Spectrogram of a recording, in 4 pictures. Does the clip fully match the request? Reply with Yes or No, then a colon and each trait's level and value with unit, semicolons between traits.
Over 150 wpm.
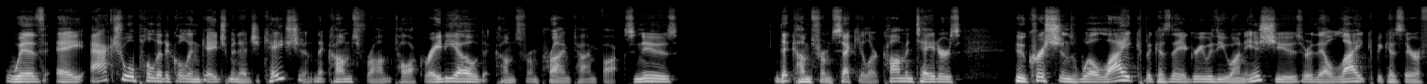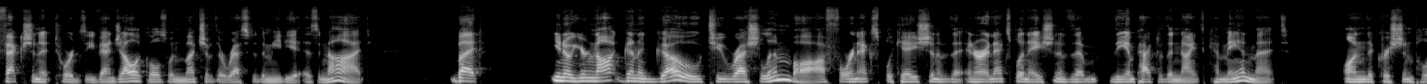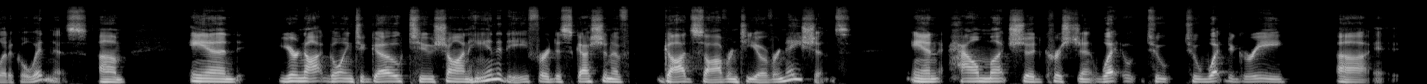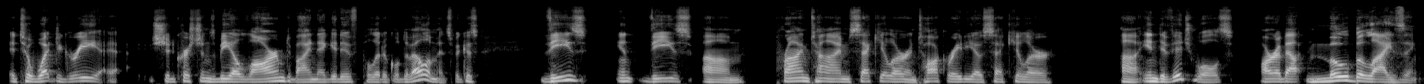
No: average, 145 wpm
